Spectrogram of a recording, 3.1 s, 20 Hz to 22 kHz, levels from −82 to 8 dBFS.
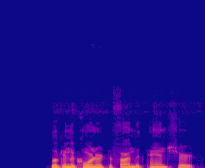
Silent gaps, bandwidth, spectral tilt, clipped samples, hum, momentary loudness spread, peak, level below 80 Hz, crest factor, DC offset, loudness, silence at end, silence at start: none; 5.8 kHz; -11 dB/octave; under 0.1%; none; 8 LU; -6 dBFS; -44 dBFS; 16 dB; under 0.1%; -21 LUFS; 0.2 s; 0.75 s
